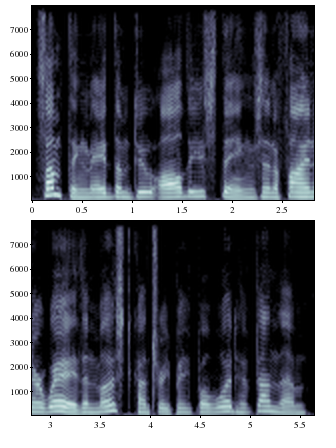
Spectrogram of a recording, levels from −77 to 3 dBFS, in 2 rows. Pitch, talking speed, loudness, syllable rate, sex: 180 Hz, 200 wpm, -17 LUFS, 4.5 syllables/s, male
